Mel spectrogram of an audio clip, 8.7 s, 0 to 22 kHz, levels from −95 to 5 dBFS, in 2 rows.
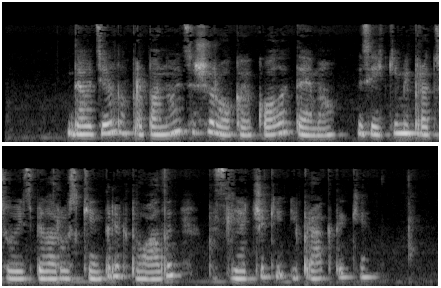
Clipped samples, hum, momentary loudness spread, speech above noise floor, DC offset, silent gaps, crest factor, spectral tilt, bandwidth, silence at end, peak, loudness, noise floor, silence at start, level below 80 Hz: under 0.1%; none; 11 LU; 35 dB; under 0.1%; none; 16 dB; -4.5 dB/octave; 12 kHz; 0.25 s; -10 dBFS; -26 LUFS; -61 dBFS; 0.65 s; -68 dBFS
